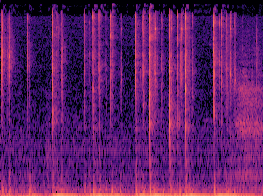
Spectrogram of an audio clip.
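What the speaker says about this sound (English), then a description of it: "And then you would type in your content." Rapid typing on a computer keyboard, a quiet, irregular patter of close key clicks with brief pauses between bursts.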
